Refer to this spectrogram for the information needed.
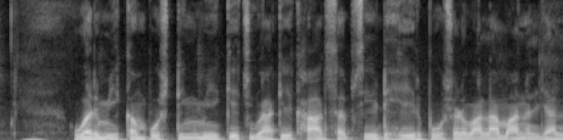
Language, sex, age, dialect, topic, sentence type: Bhojpuri, male, 18-24, Western, agriculture, statement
